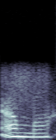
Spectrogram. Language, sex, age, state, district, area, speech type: Tamil, female, 30-45, Tamil Nadu, Pudukkottai, rural, conversation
